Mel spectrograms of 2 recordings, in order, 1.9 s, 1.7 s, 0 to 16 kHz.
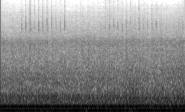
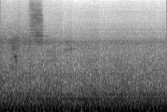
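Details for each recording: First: Chevrolet SS sedan while driving with an aftermarket 1,500 horsepower drive shaft: steady deep drone and rumble, mirror and gauge needle shaking, no knocks; owner blames driveline vibration from the drive shaft. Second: Chevrolet SS sedan with a one-piece driveshaft on a test drive at about 100 mph: steady low road rumble with no thumping, shudder or rhythmic vibration; driveline smooth.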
